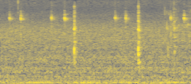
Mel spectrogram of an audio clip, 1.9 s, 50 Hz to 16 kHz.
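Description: Clicking of the fuel switch in a Diamond DA62 cockpit in Microsoft Flight Simulator 2020, a few soft, faint, separate clicks over a low steady hum.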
